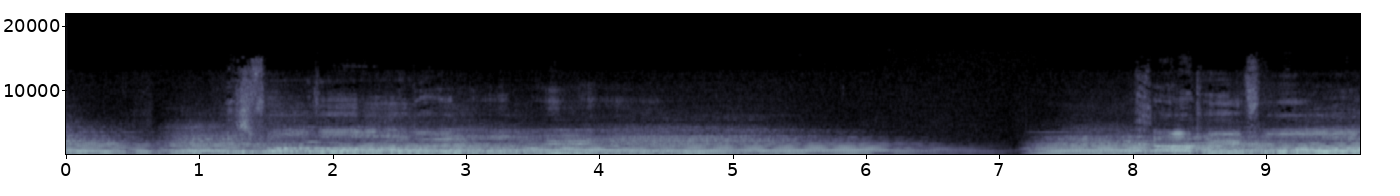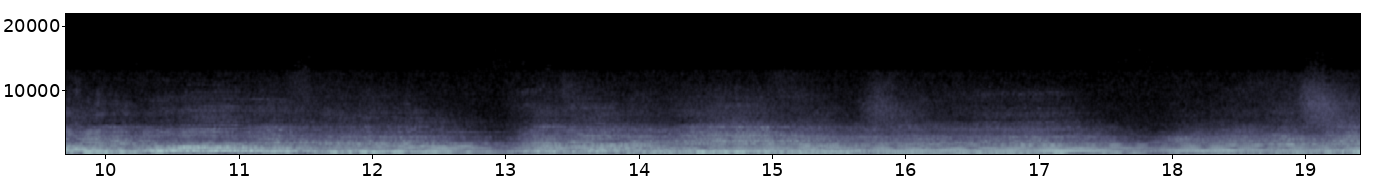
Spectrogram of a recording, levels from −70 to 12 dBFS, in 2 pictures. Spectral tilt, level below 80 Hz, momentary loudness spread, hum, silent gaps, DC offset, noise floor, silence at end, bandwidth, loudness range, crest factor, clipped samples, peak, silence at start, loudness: -3.5 dB/octave; -50 dBFS; 8 LU; none; none; under 0.1%; -42 dBFS; 0 s; 15.5 kHz; 5 LU; 18 dB; under 0.1%; -2 dBFS; 0 s; -19 LUFS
